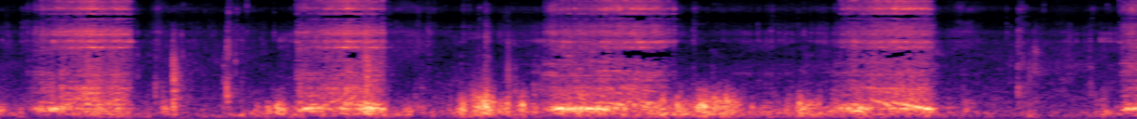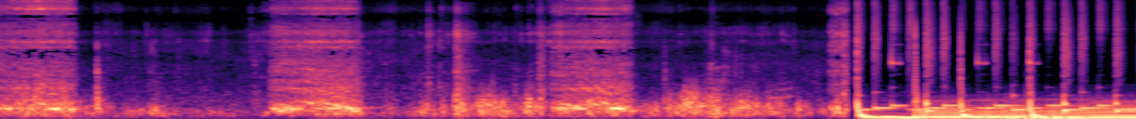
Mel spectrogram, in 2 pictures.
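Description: A sailboat winch being cranked in strokes to hoist a man up the mast in a harness, its ratchet whirring in bursts about every two seconds. Electronic music cuts in abruptly about a second before the end.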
